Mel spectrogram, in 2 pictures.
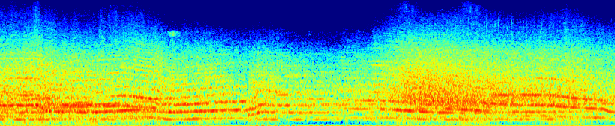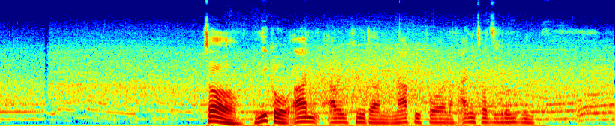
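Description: Racing car engines whine at high revs, rising and falling in pitch.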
